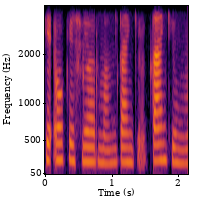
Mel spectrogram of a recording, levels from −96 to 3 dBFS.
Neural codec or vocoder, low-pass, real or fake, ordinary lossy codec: vocoder, 22.05 kHz, 80 mel bands, Vocos; 3.6 kHz; fake; Opus, 32 kbps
